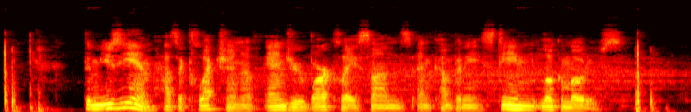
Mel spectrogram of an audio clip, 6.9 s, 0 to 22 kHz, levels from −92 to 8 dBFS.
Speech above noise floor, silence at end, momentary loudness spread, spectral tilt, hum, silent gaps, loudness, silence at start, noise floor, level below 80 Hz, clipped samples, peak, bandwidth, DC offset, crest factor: 23 dB; 0.35 s; 12 LU; -6.5 dB/octave; none; none; -20 LUFS; 0.05 s; -42 dBFS; -52 dBFS; under 0.1%; -2 dBFS; 7.6 kHz; under 0.1%; 18 dB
